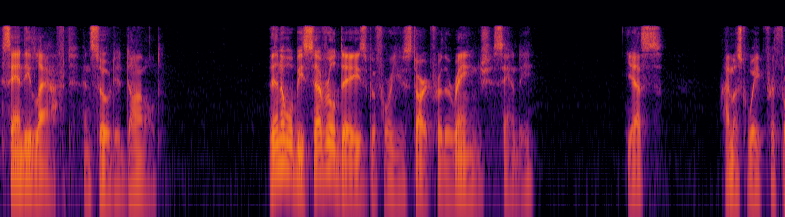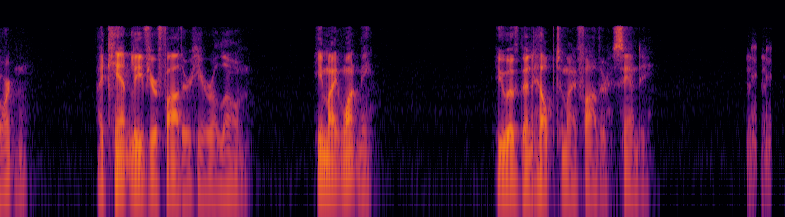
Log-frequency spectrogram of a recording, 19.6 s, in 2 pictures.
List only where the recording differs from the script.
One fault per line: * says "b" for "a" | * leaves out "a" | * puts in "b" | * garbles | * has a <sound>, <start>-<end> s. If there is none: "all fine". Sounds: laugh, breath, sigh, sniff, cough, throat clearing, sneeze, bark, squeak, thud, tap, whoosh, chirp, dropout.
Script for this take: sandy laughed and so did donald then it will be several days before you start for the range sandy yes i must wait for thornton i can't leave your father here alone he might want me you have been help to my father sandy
* has a laugh, 19.1-19.5 s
